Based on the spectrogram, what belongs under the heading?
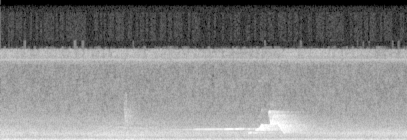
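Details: Japanese bush warbler singing unseen while being searched for, its voice fading over time: one faint, long, level whistle followed by a short, higher, twisting flourish, over a steady background hiss.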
